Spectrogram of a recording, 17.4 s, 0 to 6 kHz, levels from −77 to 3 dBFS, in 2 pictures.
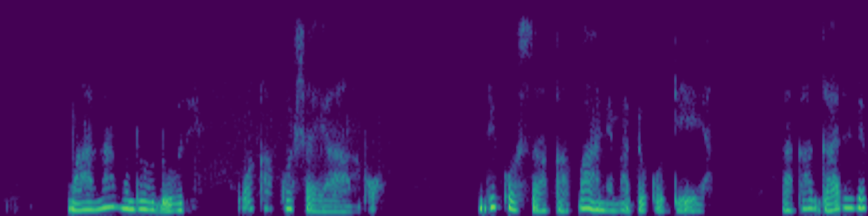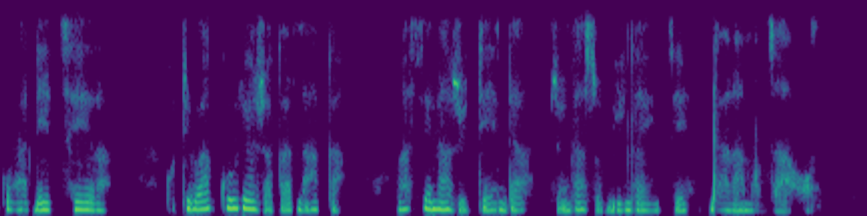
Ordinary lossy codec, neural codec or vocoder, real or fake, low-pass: Opus, 24 kbps; none; real; 5.4 kHz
